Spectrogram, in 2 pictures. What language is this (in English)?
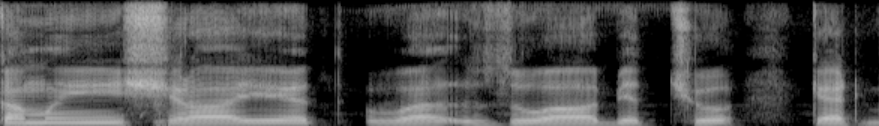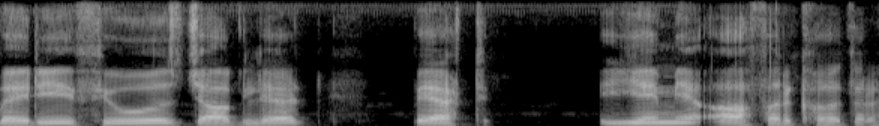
Kashmiri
